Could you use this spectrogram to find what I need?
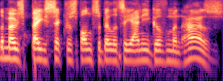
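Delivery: normal talking voice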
